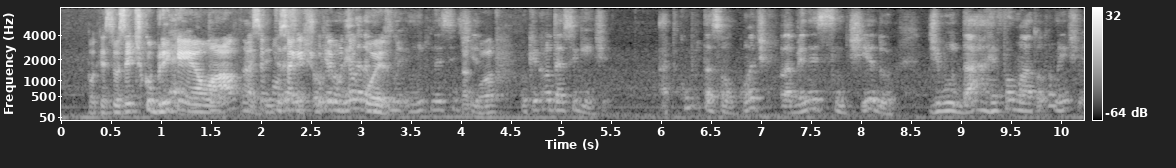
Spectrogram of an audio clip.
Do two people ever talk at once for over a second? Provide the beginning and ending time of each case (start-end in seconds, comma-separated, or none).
1.1-3.4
